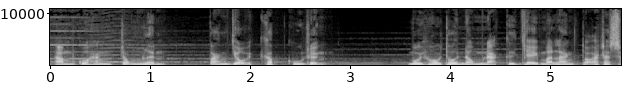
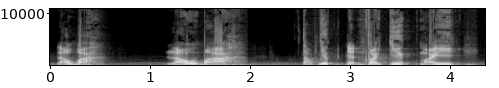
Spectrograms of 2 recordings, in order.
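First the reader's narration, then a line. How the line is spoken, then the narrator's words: Roar. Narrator (Vietnamese): gầm lên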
